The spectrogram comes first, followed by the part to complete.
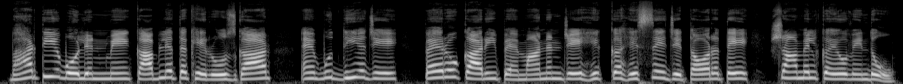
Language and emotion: Sindhi, neutral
